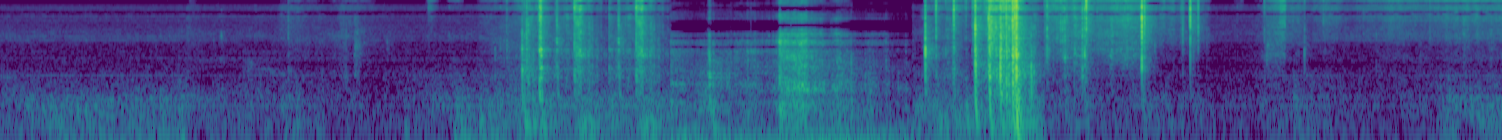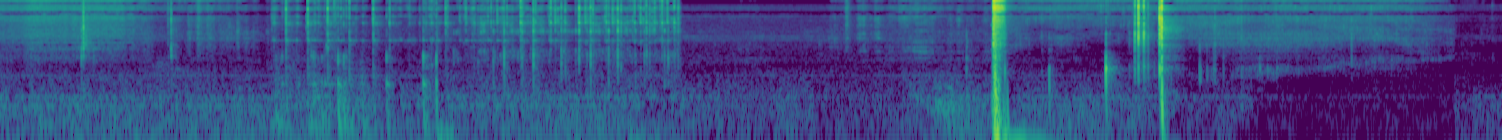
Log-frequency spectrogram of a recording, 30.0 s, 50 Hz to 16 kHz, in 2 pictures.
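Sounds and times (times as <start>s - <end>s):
powder pouring into fizzy drink: 19.4s - 21.8s, 27.0s - 29.6s
can ring-pull opening pop: 25.0s - 25.5s.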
